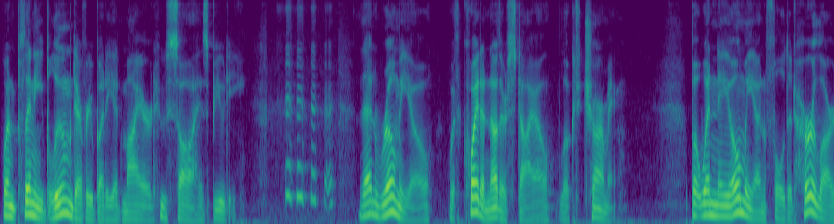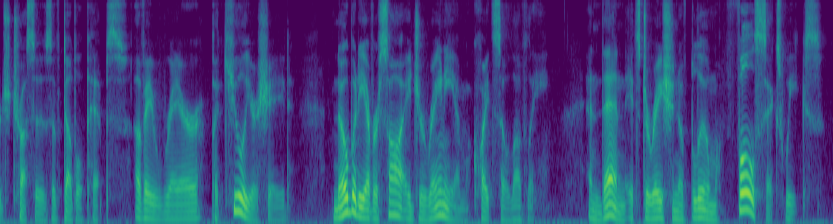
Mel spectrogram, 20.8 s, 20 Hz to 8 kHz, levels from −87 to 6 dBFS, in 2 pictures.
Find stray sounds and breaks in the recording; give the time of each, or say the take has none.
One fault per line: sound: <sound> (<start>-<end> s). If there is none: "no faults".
sound: laugh (3.5-4.2 s)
